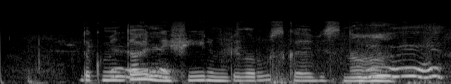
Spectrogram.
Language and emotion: Russian, sad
